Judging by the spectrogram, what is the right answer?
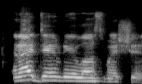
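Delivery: ordinary delivery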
